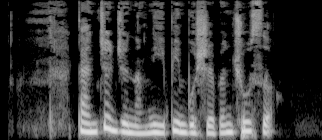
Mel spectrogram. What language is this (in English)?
Chinese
